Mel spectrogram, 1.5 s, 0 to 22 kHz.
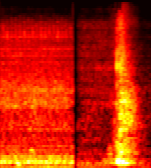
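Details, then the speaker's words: Mini after head gasket and timing chain repair, about 10 minutes running, no check engine light, fan running but not at start-up: steady even low idle hum with no knocks or ticks, one brief clunk; engine healthy. "we'll see we'll get a couple starts to make sure it doesn't uh throw the code again but as of right now it's kind of feeling like a win"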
